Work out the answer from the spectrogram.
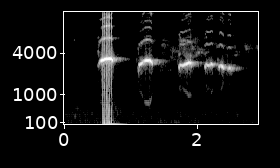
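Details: Female greater green leafbird in the morning, calling to lure males: four clear whistled notes, the first loud and abrupt, the later ones slurred and slightly falling, spaced about half a second apart.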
